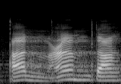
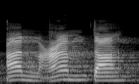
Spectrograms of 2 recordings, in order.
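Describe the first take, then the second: The two takes are said the same way.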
